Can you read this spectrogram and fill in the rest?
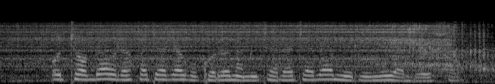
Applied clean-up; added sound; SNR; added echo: none; Drill; 2 dB; none.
